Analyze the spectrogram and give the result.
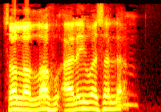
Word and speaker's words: sallallahu alaihi wasallam: Jadi ini bacanya jangan sad lam ain, atau dalam bahasa Indonesia singkatan solawat SAW itu jangan dibaca Muhammad SAW gitu. Namun Muhammad sallallahu alaihi wasallam.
